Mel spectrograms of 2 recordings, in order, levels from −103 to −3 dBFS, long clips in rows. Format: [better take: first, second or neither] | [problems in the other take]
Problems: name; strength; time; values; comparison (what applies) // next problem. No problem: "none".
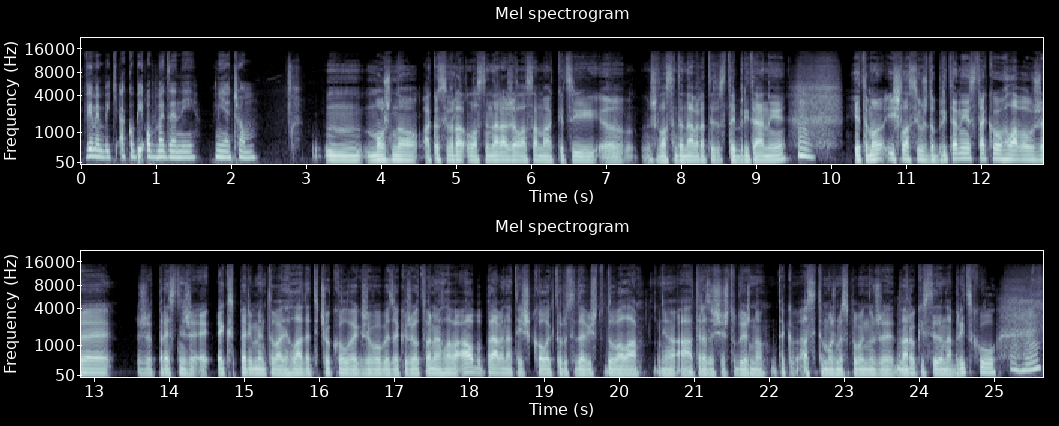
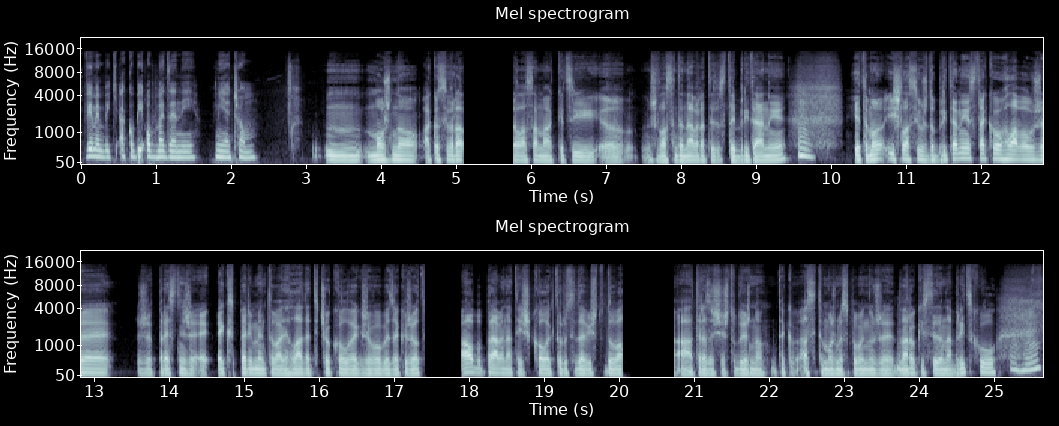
first | audio cutting out; at 5 s for 0.5 s, at 17 s and at 20 s for 0.5 s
